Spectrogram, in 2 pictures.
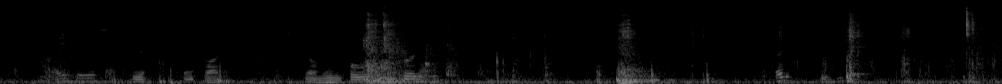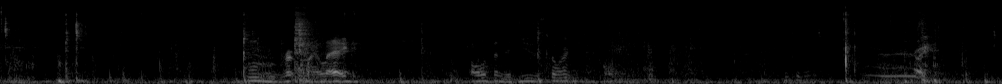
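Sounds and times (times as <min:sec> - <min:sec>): wheelbarrow knocks and rattles: 0:06.0 - 0:07.1, 0:08.2 - 0:13.6.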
